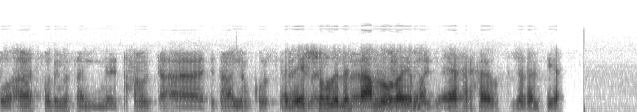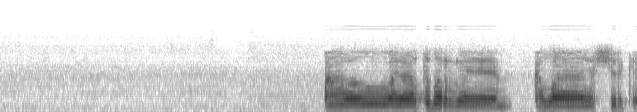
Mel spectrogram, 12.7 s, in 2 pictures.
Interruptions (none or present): present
